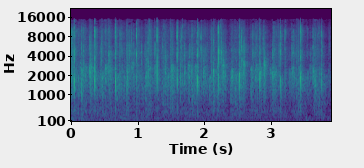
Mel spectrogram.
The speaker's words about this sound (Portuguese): Dê uma linda salva de palmas a Jesus. Glória a Deus.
